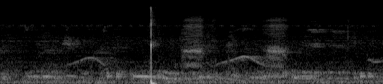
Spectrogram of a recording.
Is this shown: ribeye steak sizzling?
no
